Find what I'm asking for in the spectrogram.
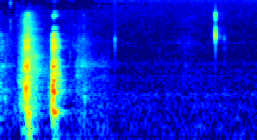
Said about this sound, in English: was just the ice machine. Oh, that's scary. Yeah, it was loud.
